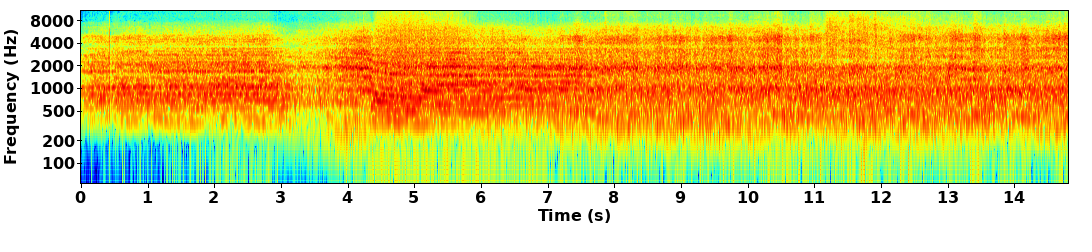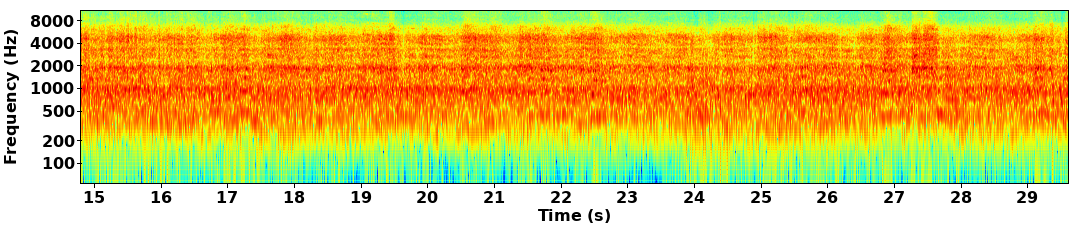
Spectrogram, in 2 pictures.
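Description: BNSF freight locomotive's air horn sounding a chord, breaking off briefly about three seconds in, then sounding again and dropping in pitch as the locomotive passes at speed. After that comes the steady rushing noise and wheel clatter of covered hopper grain cars rolling by close at hand.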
